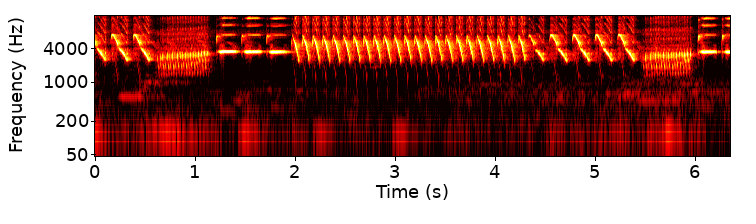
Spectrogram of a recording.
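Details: Kenari master song to trigger silent canaries: quick slurred whistles and harsh buzzy notes, a long fast trill in the middle, then more downslurred whistles and buzzes.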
